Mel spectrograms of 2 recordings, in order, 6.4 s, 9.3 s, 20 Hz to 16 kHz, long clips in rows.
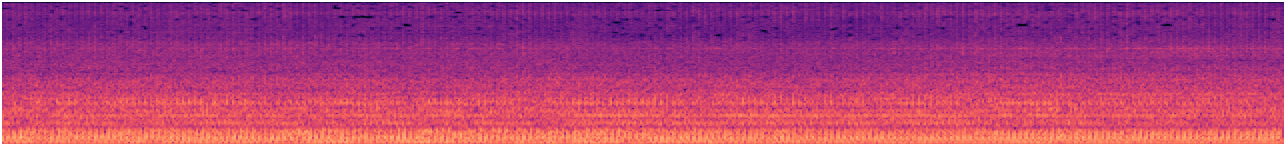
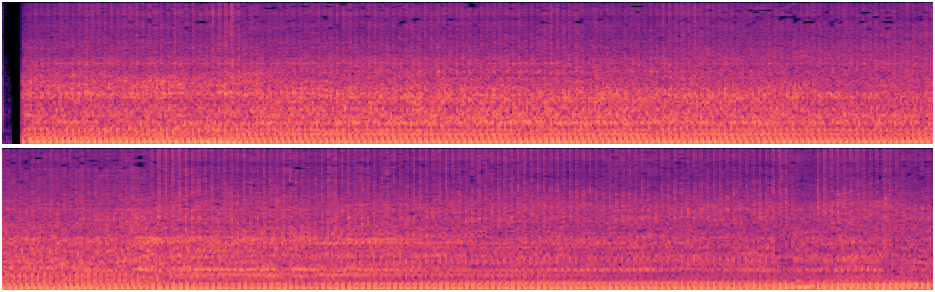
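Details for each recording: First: Kohler SH265 6.5 HP engine newly fitted to an old pressure washer, WD-40 burning off the exhaust, exhaust suspected needing rework: loud, uneven single-cylinder running, beat stumbling rather than steady; rough running, cause not confirmed. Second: Kohler SH265 6.5 HP single-cylinder engine newly re-powering an old pressure washer (replacing weak Honda), test run under pump load; steady fast beat dipping slightly as pump draws then recovering; normal running under load, powerful output.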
